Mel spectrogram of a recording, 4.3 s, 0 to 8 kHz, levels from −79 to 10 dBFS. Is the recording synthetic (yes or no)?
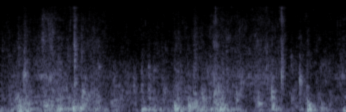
no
